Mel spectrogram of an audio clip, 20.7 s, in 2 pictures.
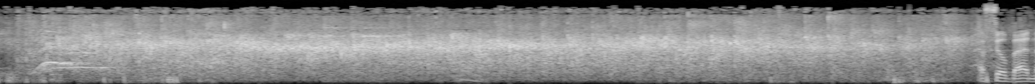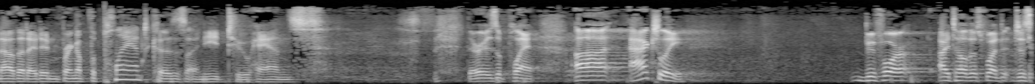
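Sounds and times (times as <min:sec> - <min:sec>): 
audience applause: 0:00.0 - 0:10.0
speech: 0:09.9 - 0:13.7, 0:14.7 - 0:17.4, 0:18.9 - 0:20.6.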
